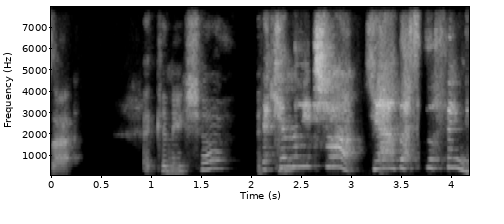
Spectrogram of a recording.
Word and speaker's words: echinacea: I don't know how you pronounce that. Echinacea?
